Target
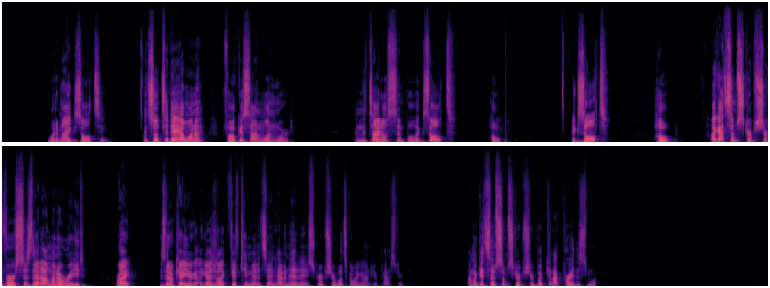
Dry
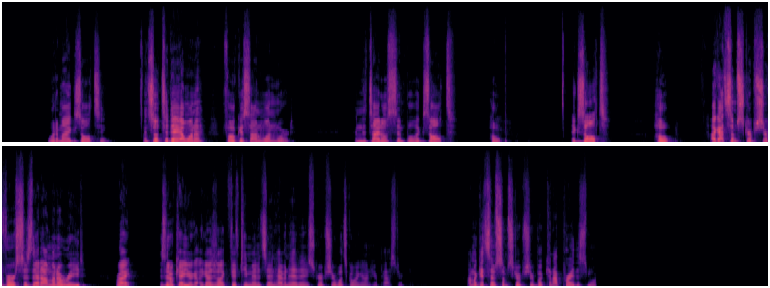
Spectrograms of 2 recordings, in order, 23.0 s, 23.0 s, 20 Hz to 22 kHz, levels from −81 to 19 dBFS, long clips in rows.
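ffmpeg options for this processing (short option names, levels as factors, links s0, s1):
-filter_complex "[0:a]asettb=1/sr,asplit=3[s0][s1][s2];[s0]atrim=end=12.574[s3];[s1]atrim=start=12.57:end=13.26,asetpts=PTS-STARTPTS,afade=t=in:d=0.004:c=qsin,afade=t=out:st=0.686:d=0.004:c=qsin,highshelf=f=4000:g=10.5[s4];[s2]atrim=start=13.256[s5];[s3][s4]acrossfade=d=0.004:c1=hsin:c2=qsin[s6];[s6][s5]acrossfade=d=0.004:c1=qsin:c2=hsin,volume=1.12"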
